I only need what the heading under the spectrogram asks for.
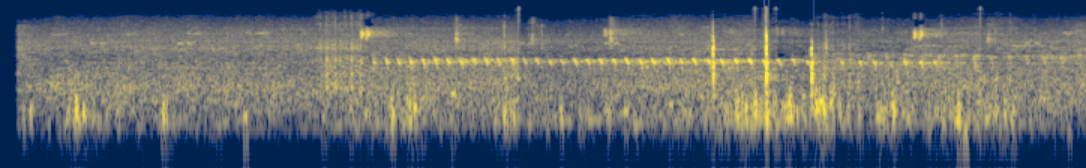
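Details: Eastern yellow robin at Hervey Bay, Queensland, giving a quick run of even, high piping notes on one pitch for a couple of seconds, over steady rushing background noise like wind or distant traffic.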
